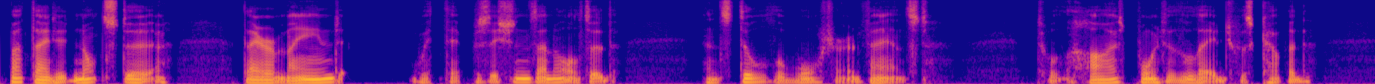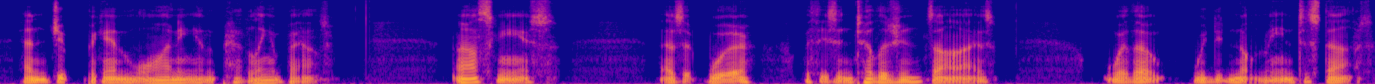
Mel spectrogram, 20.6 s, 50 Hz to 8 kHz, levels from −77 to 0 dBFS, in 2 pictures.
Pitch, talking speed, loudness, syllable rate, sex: 125 Hz, 140 wpm, -22 LUFS, 5.1 syllables/s, male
